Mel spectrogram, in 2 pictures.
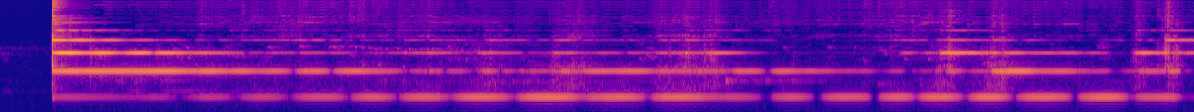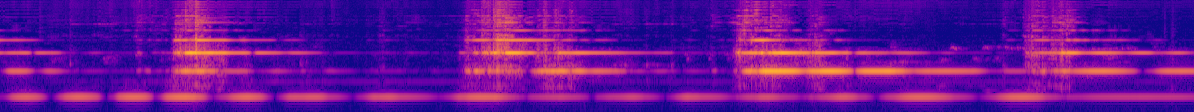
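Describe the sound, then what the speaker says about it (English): A sound bell rings with a sustained, pure metallic tone, struck again and again at irregular intervals, each strike adding bright shimmering overtones over a long, clear, close hum. "I'm going to do the sound bell real quick"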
